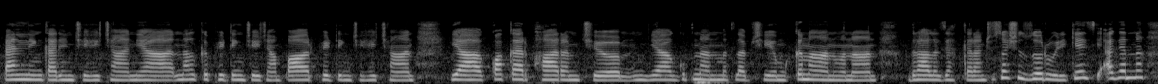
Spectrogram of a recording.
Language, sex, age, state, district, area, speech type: Kashmiri, female, 30-45, Jammu and Kashmir, Ganderbal, rural, spontaneous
